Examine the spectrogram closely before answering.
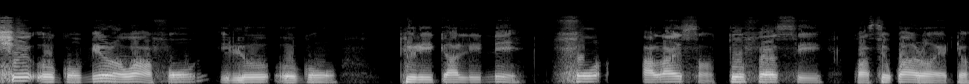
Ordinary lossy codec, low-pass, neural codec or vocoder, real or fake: AAC, 32 kbps; 9.9 kHz; none; real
